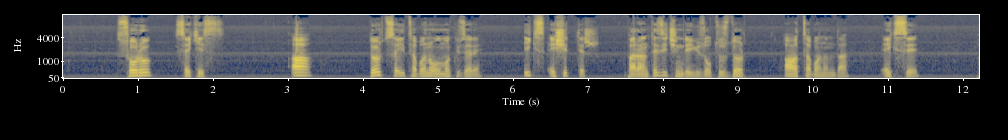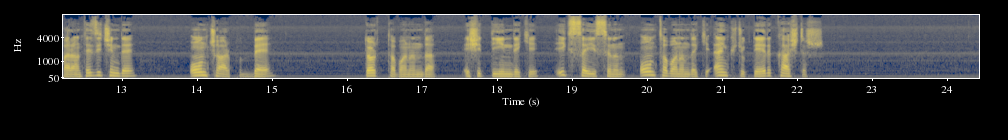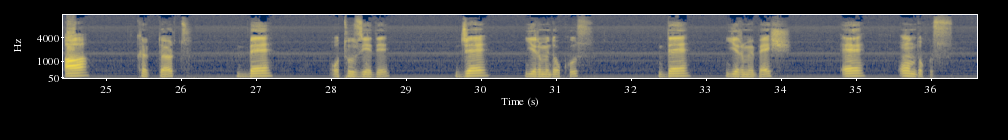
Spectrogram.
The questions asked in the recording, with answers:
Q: A 4 sayı tabanı olmak üzere x eşittir parantez içinde 134 A tabanında eksi parantez içinde 10 çarpı B 4 tabanında eşitliğindeki x sayısının 10 tabanındaki en küçük değeri kaçtır?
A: Doğru cevap D şıkkı.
